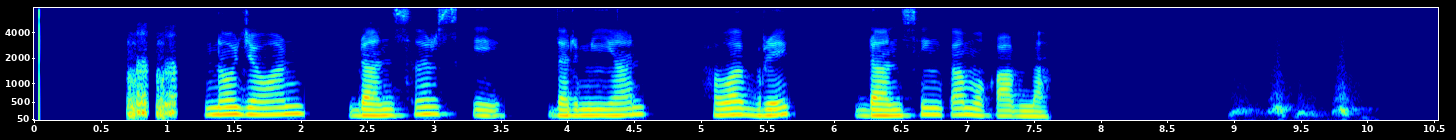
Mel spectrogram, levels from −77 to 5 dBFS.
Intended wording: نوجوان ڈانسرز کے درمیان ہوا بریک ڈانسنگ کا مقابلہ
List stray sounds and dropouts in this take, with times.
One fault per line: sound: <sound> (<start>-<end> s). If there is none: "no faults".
sound: laugh (0.7-1.1 s)
sound: whoosh (9.0-10.1 s)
